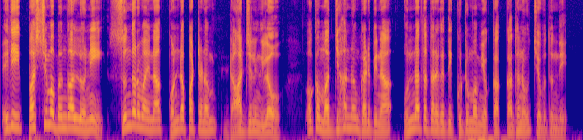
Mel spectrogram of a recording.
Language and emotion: Telugu, neutral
